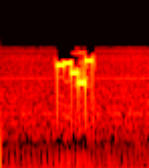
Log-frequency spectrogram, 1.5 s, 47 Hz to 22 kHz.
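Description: Five-tone selective call (ZVEI), heard as quick runs of five tones, tones of about 70 ms. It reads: 89510
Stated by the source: ZVEI five-tone selective call received by SDR.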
